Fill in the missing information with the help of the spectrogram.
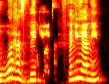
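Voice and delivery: normal talking voice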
